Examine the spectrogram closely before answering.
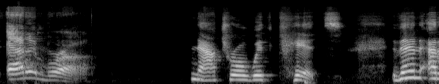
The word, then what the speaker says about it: Edinburgh: Edin- It's Edinburgh.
